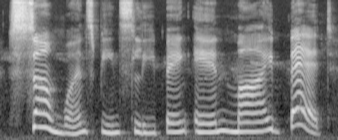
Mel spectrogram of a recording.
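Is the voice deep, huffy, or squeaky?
deep. It is said in a deep, rumbling voice.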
